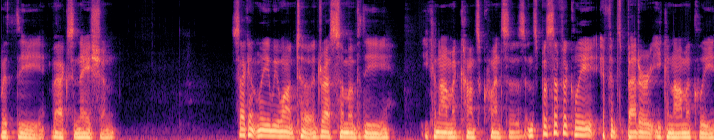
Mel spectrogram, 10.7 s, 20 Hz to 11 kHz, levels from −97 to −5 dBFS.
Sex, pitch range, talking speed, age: male, 90-110 Hz, 105 wpm, 40-59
